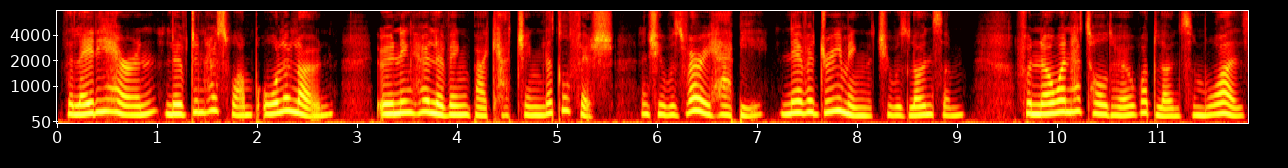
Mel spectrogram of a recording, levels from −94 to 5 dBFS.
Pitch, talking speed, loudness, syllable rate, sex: 255 Hz, 180 wpm, -17 LUFS, 5.4 syllables/s, female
